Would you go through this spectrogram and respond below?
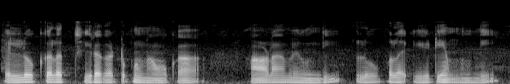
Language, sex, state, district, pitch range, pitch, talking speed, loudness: Telugu, male, Telangana, Mahabubabad, 100-110 Hz, 105 Hz, 115 wpm, -18 LUFS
